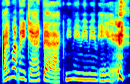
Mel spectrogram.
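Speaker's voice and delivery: lightly voiced whiny daughter parody; a hint of a pleading daughter, mocking; mock Abigail. Host imagines a daughter wanting her dad back, lightly mocking plea. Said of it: "maybe Abigail is like".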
